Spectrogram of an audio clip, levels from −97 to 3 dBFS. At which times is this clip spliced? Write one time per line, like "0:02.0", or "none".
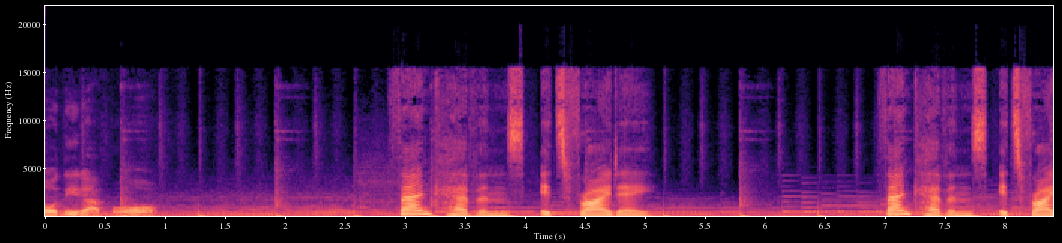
0:00.9
0:02.6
